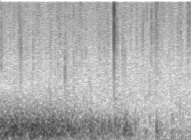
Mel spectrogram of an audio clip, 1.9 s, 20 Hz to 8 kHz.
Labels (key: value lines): label: biophony, growl
recorder: SoundTrap 500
